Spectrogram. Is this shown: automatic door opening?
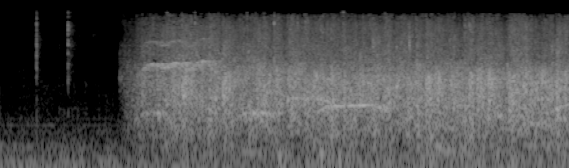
no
